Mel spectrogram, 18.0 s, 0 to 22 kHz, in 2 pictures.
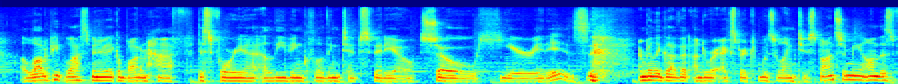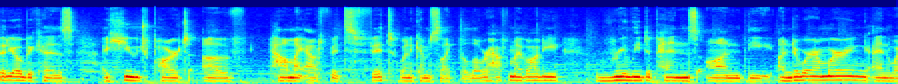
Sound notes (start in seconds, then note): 5.8 chuckles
